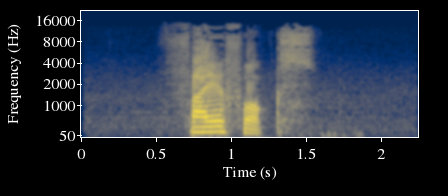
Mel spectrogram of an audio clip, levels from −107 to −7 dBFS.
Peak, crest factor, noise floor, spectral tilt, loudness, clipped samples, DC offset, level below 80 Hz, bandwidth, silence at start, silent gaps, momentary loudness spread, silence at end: 0 dBFS; 18 dB; -61 dBFS; -5.5 dB/octave; -15 LUFS; under 0.1%; under 0.1%; -60 dBFS; 14.5 kHz; 0.75 s; none; 19 LU; 0.75 s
